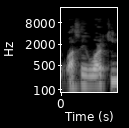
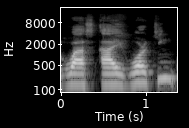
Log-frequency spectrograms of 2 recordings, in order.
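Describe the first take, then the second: First: "Was I working?" run together like "wasa i"; linked as one word. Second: "Was I working?" said slowly, each word apart; slow separate words. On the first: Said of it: "como si fuera una sola palabra". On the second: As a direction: pause between "Was" and "I". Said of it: "como que júntenla". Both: Shown as a demonstration.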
